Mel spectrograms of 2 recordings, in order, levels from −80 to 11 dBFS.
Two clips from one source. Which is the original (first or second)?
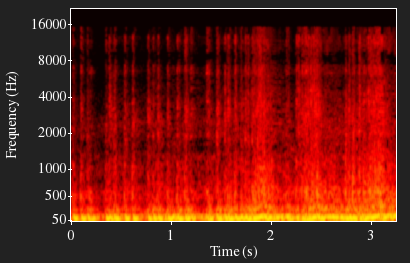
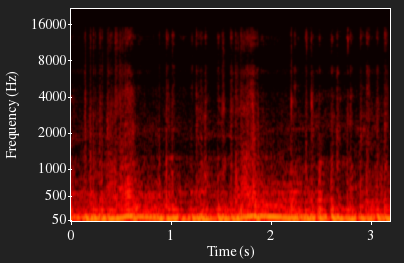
first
